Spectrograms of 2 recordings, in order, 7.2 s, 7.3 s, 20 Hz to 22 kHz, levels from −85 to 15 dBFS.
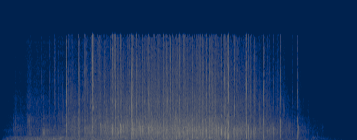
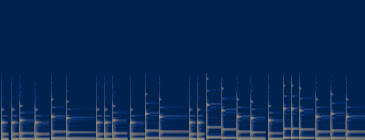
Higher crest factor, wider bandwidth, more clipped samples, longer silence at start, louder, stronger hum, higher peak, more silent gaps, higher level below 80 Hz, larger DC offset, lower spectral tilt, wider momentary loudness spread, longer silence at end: first, 32 dB vs 20 dB; first, 17 kHz vs 10.5 kHz; neither; first, 0.2 s vs 0 s; second, -37 LUFS vs -29 LUFS; neither; about the same, -10 dBFS vs -10 dBFS; second, none vs 0.17-0.23 s, 2.55-2.60 s, 5.31-5.36 s; about the same, -70 dBFS vs -68 dBFS; neither; second, -0.5 dB/octave vs -2.5 dB/octave; first, 18 LU vs 4 LU; first, 1.05 s vs 0 s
